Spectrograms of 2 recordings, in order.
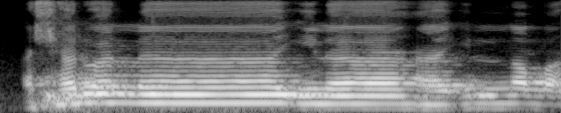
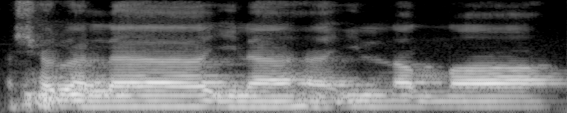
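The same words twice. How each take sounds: First: It is said in a loud, full voice. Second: It is said in a soft, low voice. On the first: "diulangi dengan suara yang keras" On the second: "dengan suara yang lirih, yang kecil"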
